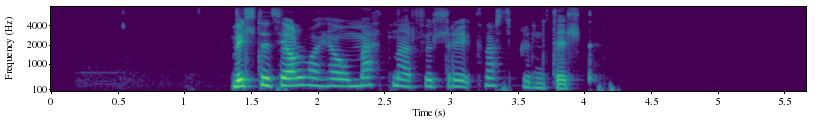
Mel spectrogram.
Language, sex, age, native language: Icelandic, female, 30-39, Icelandic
